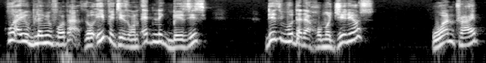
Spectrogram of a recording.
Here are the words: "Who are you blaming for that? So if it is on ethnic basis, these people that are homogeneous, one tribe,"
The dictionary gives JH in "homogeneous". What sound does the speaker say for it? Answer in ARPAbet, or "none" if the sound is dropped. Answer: JH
